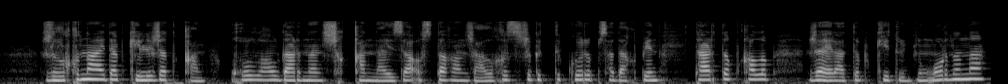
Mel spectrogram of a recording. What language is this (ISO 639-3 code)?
kaz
